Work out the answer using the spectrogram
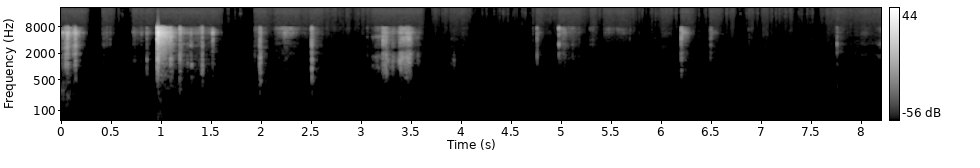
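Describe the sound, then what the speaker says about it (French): Scissors trim closely around a paper scrapbooking card, giving a few sparse, crisp snips that are quiet and close, with long silent gaps and no talk. "Je viens la découper vraiment au plus près."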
